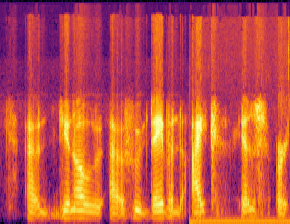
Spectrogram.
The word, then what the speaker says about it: Icke: Do you know who David Icke is, or Icky? It's spelled Icky.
